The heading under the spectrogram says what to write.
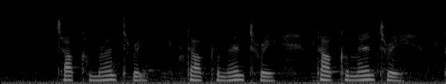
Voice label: documentary

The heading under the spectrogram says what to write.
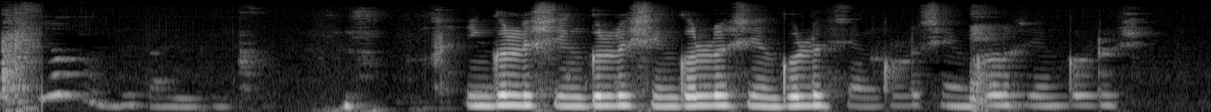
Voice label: English

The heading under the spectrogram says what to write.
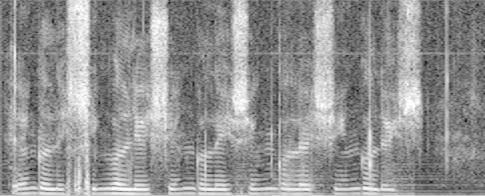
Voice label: English

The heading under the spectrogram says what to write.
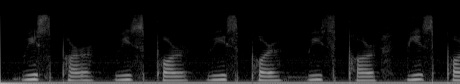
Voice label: whisper

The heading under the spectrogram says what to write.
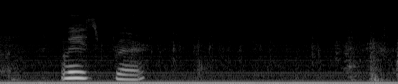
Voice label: whisper

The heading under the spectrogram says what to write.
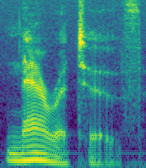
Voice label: narrative

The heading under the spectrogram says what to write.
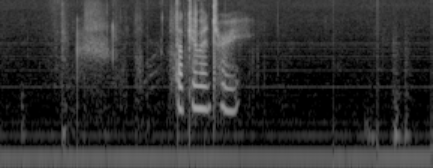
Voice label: documentary

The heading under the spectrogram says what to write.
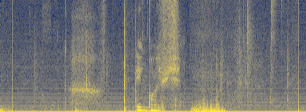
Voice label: English

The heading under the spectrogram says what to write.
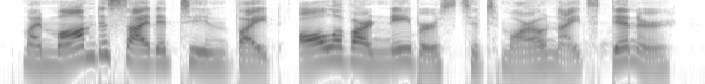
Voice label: English

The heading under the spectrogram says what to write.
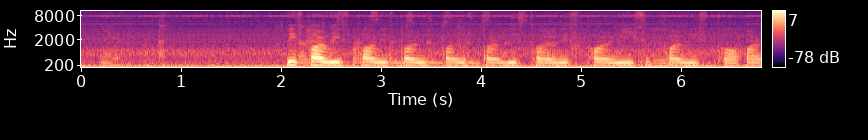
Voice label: whisper

